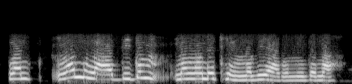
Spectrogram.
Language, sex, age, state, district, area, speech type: Manipuri, female, 18-30, Manipur, Kangpokpi, urban, conversation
